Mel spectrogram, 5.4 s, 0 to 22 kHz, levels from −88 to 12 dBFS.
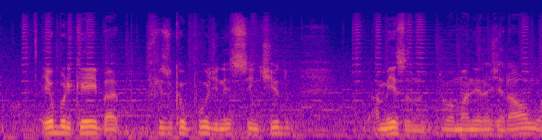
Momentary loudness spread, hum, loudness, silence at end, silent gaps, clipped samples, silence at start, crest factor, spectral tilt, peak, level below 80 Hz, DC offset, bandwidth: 19 LU; none; -23 LUFS; 0 s; none; under 0.1%; 0 s; 18 dB; -5.5 dB/octave; -6 dBFS; -48 dBFS; under 0.1%; 16 kHz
